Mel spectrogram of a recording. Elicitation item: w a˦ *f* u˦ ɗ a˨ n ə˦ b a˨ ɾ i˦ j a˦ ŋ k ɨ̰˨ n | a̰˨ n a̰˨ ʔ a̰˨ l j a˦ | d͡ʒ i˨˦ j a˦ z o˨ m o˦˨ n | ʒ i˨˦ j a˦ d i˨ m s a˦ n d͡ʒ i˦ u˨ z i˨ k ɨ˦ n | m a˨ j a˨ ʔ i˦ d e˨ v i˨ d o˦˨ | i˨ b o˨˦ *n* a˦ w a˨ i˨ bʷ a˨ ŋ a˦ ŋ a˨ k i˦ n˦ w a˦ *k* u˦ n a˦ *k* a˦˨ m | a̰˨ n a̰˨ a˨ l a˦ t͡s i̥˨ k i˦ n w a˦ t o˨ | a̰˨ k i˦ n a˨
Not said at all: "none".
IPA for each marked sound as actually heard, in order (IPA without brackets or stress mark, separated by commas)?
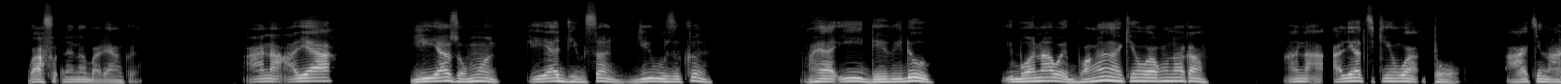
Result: f, n, k, k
